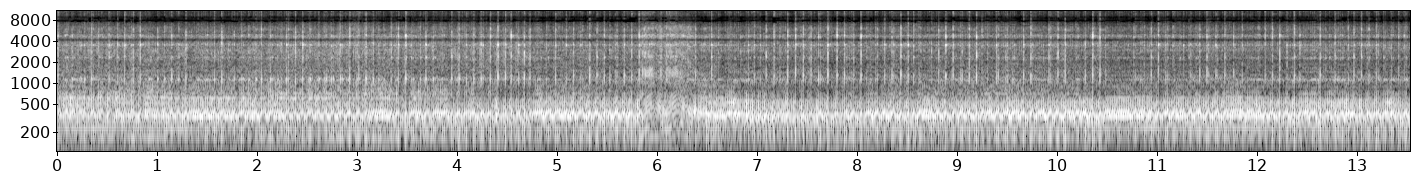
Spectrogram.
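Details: Hedge trimmer, just after blade sharpening and gearbox regreasing: steady high buzzing at constant revs with no surging or stumbling; running smoothly and healthy.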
